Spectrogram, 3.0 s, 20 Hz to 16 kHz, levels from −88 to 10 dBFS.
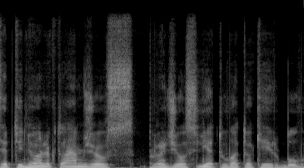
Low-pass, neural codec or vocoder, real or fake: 14.4 kHz; codec, 44.1 kHz, 7.8 kbps, DAC; fake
